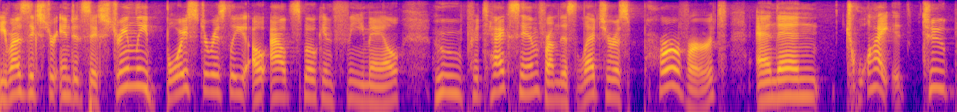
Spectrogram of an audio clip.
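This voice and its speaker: A podcast host leads a casual online group voice call about anime and card games, rambling as he explains his opinions. His voice sits high, pushed and bright, and the voice chat sounds dull and lo-fi.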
